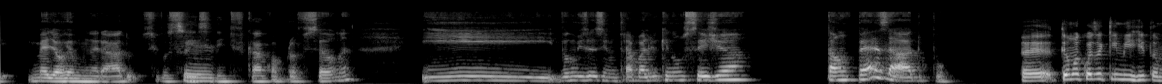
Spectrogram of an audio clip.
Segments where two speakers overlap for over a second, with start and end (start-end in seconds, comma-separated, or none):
none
